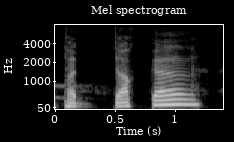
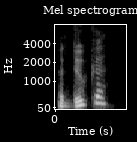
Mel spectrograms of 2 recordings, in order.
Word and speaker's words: Paducah: So he wrote on here, he said, so Ricochet was born in Illinois, but quickly moved to Paducah. Is that how you pronounce it? Paducah? – Sounds about right.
